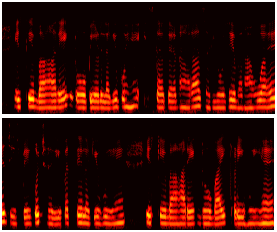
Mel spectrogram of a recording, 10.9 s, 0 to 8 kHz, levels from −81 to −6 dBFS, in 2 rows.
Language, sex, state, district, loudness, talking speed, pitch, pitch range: Hindi, female, Uttar Pradesh, Deoria, -38 LUFS, 170 wpm, 180 Hz, 170-195 Hz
